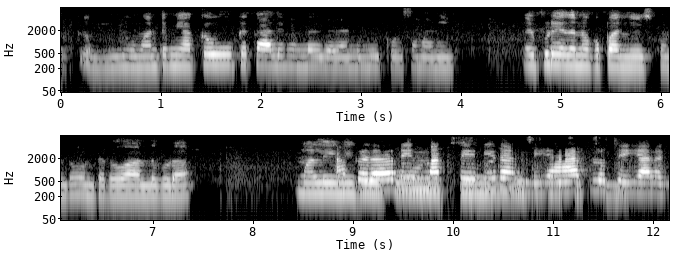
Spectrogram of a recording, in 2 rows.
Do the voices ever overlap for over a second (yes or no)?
yes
